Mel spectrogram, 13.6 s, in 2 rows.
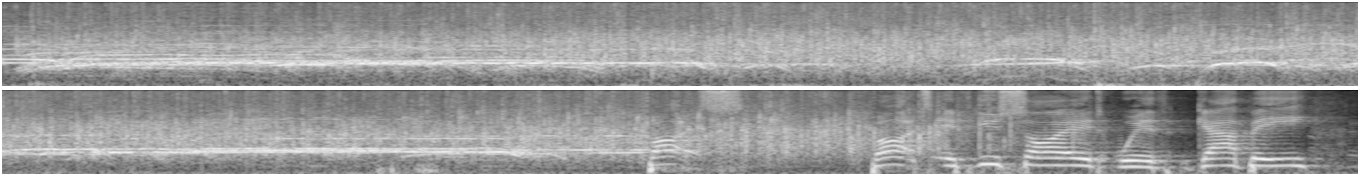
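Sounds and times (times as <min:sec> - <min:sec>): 
cheers and whoops: 0:00.0 - 0:10.3
large live audience applauding: 0:00.0 - 0:11.9
speech: 0:11.2 - 0:13.5.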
